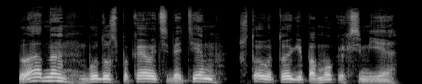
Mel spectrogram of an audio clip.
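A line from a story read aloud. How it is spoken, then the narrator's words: Sighing. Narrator (Russian): вздохнул я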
